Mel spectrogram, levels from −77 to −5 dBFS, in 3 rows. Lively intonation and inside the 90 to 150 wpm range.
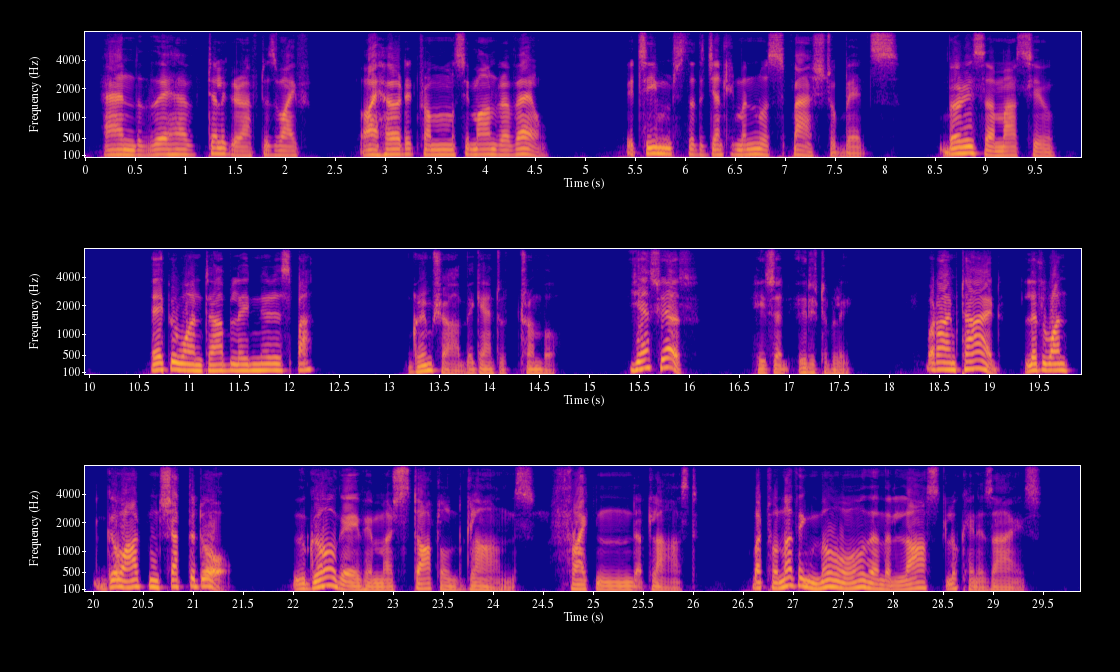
Yes: wide, 7.9 semitones; average, 140 wpm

